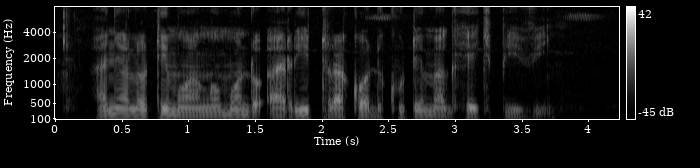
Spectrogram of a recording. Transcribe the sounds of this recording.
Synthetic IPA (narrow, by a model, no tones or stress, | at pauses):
aɲalɔtɪmɔaŋɔmɔndɔ̰ʔaɾitrakɔdkutemaɡhet͡ʃpivḭ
